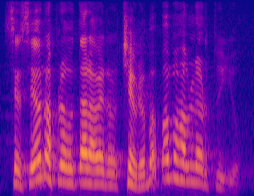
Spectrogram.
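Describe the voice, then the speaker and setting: Animated pastor preaching. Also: male voice, high-pitched, rapid-fire. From Venezuela. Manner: animated preaching, acting out prayers and dialogue. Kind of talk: sermon.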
